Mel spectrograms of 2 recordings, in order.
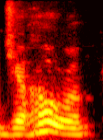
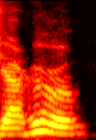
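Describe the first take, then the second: First: The name begins with a J sound. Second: The name begins with a Y sound. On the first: "or you call him King Jehoram" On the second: "the correct pronunciation is Yahuram"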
